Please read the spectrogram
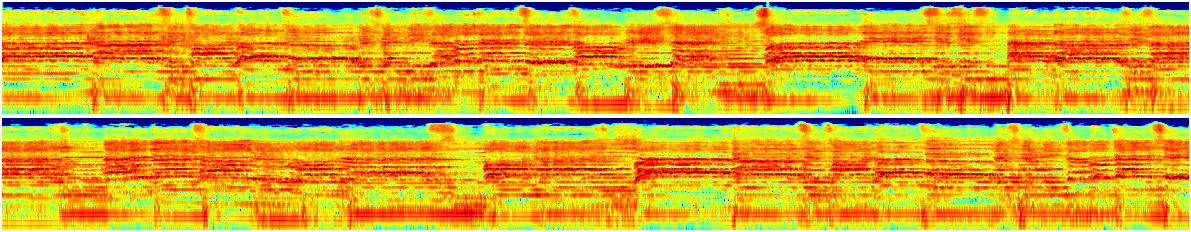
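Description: A large stage-musical cast singing together in chorus over instrumental accompaniment with a steady bass line.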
